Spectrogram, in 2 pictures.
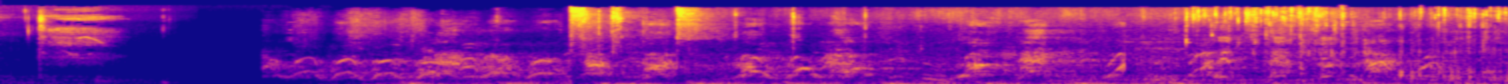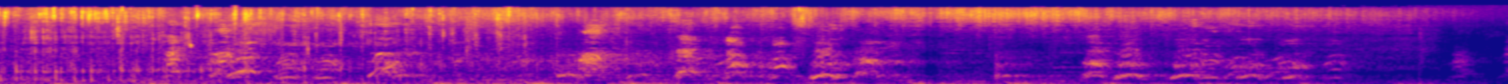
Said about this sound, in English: We'll be back after this cool... transition of bunch of dogs barking. We'll be right back. You're really making my job hard, you know that? Dogs barking. Okay. Pit bulls.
